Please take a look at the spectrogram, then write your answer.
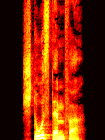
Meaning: shock absorber, damper
- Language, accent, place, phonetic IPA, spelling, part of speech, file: German, Germany, Berlin, [ˈʃtoːsdɛmp͡fɐ], Stoßdämpfer, noun, De-Stoßdämpfer.ogg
